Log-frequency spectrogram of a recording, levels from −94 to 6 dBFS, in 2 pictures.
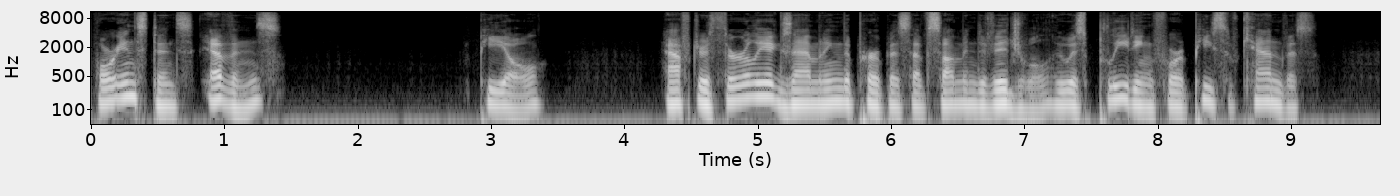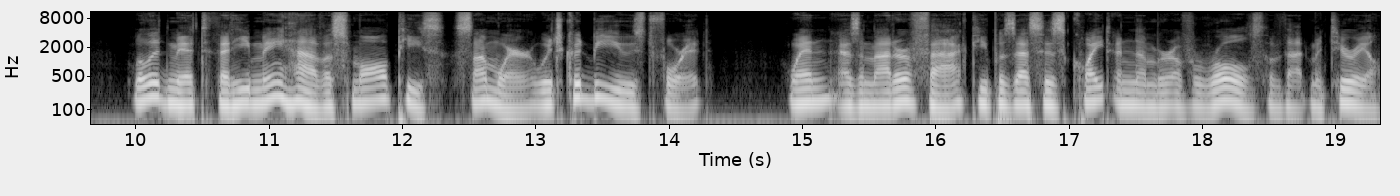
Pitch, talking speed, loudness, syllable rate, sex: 125 Hz, 165 wpm, -17 LUFS, 5.3 syllables/s, male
